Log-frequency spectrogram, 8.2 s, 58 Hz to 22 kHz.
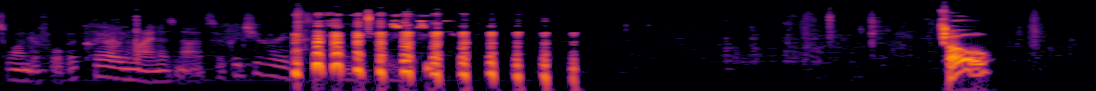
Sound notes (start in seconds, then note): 2.2 laughing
